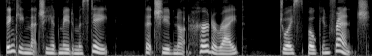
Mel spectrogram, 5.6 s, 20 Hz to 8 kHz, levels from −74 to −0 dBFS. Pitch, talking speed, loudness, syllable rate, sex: 210 Hz, 185 wpm, -20 LUFS, 5.2 syllables/s, female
